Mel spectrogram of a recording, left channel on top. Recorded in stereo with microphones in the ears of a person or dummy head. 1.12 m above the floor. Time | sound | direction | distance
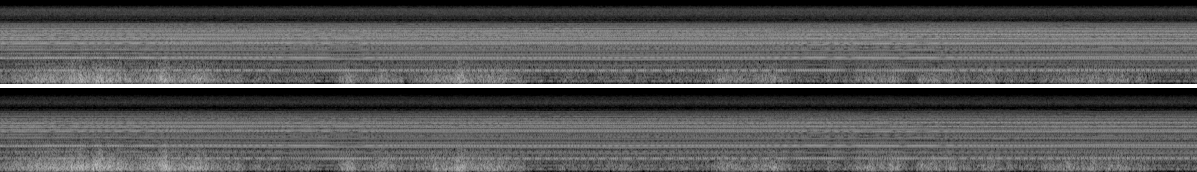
0.0 | a drone | 20° left (ahead or behind) | ?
